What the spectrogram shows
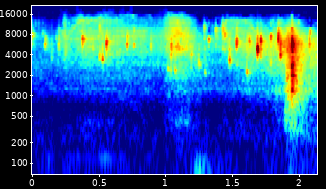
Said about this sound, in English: this thing's leaking from right here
